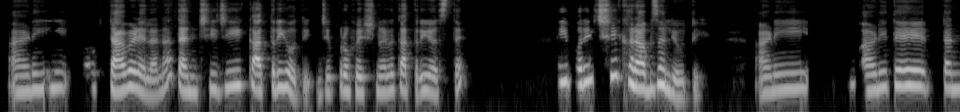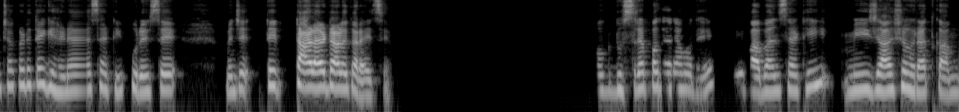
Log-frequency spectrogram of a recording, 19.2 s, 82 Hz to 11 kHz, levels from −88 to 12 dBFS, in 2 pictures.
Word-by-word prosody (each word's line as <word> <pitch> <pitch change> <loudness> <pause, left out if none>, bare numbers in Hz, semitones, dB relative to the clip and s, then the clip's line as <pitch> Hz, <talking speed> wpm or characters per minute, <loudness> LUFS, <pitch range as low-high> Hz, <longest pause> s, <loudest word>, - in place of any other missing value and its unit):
आणि 225 +4 -4 0.2
मग 220 +1 -13
त्यावेळेला 210 -4 +4
ना 220 - -5
त्यांची 205 +2 0
जी 250 +5 0
कात्री 230 +3 +4
होती, 235 - -2
जी 190 - -6
प्रोफेशनल 200 -1 -3
कात्री 210 -2 -1
असते. 185 -2 -4
ती - - -22 0.8
बरीचशी 340 +9 +3
खराब 245 -8 +6
झाली 235 -5 +3
होती. 155 -1 -7 0.6
आणि, 220 +4 -4 0.6
आणि 220 +4 -1
ते 260 -1 +4 0.2
त्यांच्याकडे 255 +3 -3
ते 280 - +1
घेण्यासाठी 210 -1 -3
पुरेसे 215 0 0 0.5
म्हणजे 205 +3 -4 0.2
ते 260 - +3 0.2
टाळाटाळ 240 -1 +8
करायचे. 165 -6 -2 2.1
मग 210 -1 -9
दुसऱ्या 220 +2 +1
पगारामध्ये 225 -4 -4 0.3
मी 440 - -8
बाबांसाठी 210 +4 0 0.3
मी 215 +3 -2
ज्या 210 -1 +3
शहरात 210 -4 -1
काम 185 +1 -2
220 Hz, 115 wpm, -22 LUFS, 205-240 Hz, 2.1 s, टाळाटाळ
